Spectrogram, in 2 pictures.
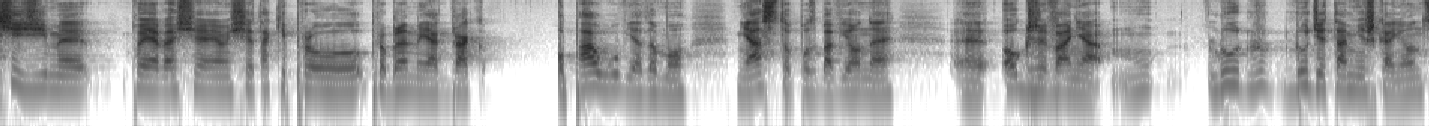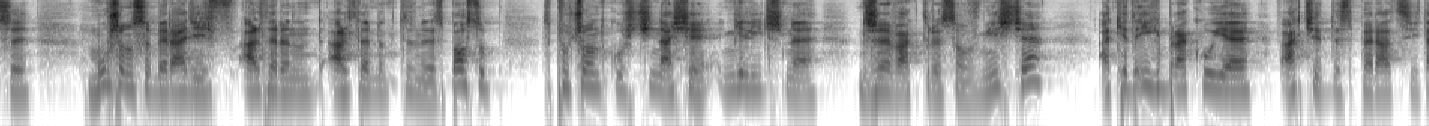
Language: Polish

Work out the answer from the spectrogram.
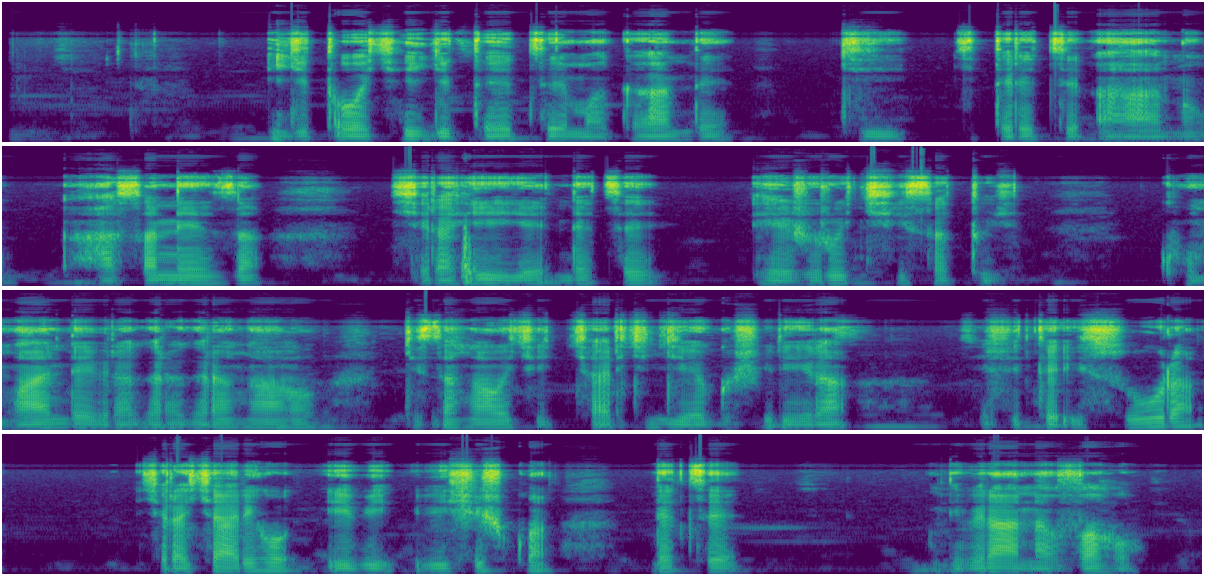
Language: Kinyarwanda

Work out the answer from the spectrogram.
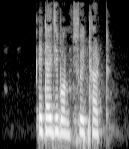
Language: Bangla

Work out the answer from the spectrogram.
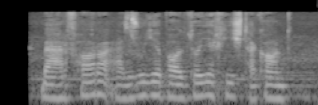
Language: Persian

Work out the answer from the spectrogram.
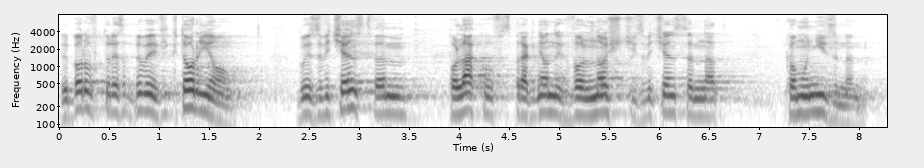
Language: Polish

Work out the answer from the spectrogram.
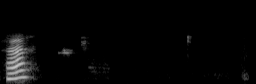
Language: Dogri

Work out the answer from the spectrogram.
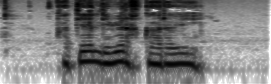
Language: Pashto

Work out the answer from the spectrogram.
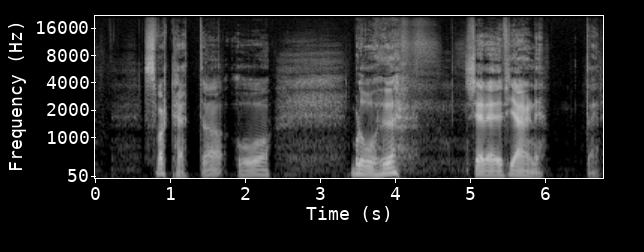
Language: Norwegian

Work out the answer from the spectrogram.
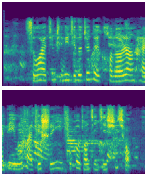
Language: Chinese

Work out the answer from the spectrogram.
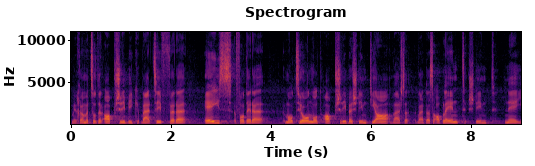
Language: Swiss German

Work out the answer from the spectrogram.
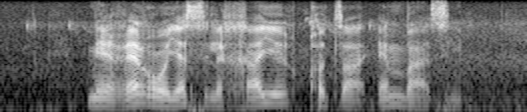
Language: Tswana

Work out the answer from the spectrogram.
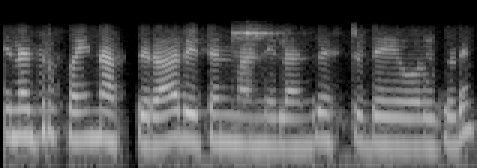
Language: Kannada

